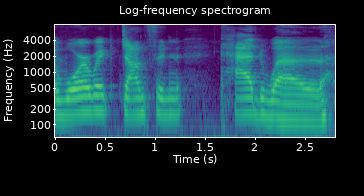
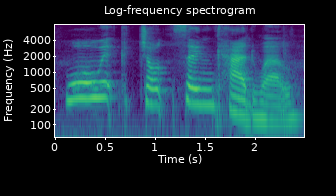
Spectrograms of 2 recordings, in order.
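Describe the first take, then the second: First: Said in the usual way. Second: Slow, higher-pitched mock British; British accent. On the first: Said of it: "that's a name you have to say". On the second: Co-host showing how the artist's name must sound, British accent. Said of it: "say with a British ac-, accent".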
